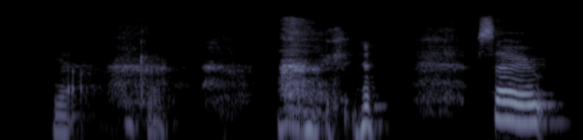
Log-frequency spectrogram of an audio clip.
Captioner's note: laughs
